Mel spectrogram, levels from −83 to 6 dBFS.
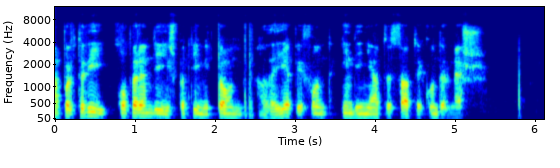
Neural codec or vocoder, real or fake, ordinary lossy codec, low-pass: none; real; Opus, 16 kbps; 7.2 kHz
